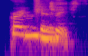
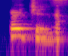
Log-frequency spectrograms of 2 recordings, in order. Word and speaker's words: purchase: you pronounce purchase okay purchase oh it's not like it's it's not chase it's chess uh it's just purchased it's not for chase purchase no purchase just purchase yeah okay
